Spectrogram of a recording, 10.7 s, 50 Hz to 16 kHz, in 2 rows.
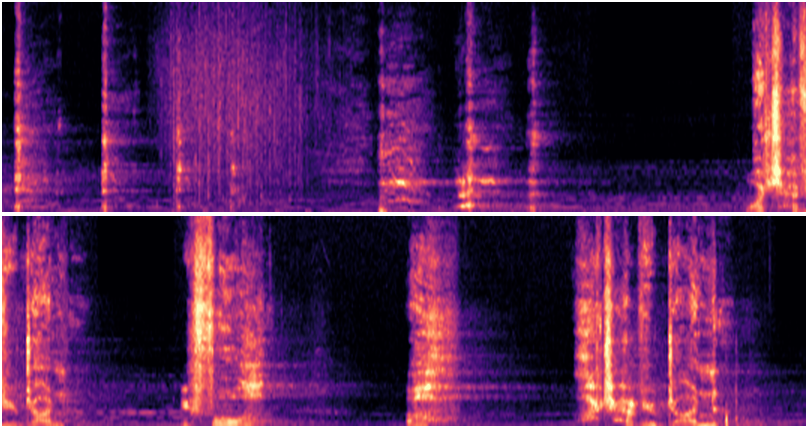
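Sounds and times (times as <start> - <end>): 
person coughing and sputtering: 0.0 - 3.8, 6.7 - 10.5
speech: 5.0 - 5.9, 6.6 - 7.2, 8.1 - 8.4, 9.8 - 10.3.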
